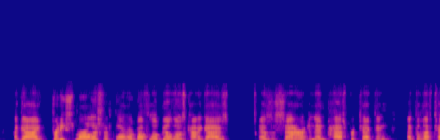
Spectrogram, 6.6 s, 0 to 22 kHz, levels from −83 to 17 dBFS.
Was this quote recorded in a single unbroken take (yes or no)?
yes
